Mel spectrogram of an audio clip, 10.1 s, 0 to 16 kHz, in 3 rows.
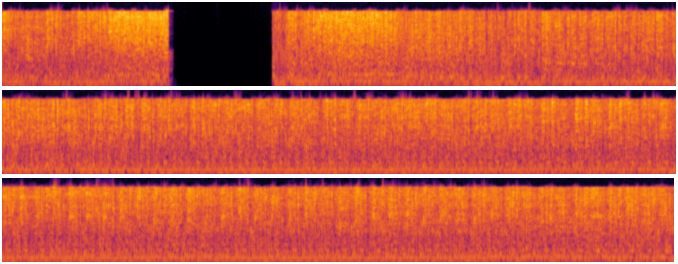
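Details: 1965 Harley-Davidson Panhead V-twin after cam, lifter, pushrod, carb and coil work, started on choke: loud, uneven loping idle with coarse raspy bark and irregular firing; rough idle, likely still needs timing and carb tuning.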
